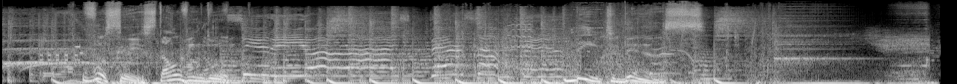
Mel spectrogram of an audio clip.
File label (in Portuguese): Vinheta Falada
